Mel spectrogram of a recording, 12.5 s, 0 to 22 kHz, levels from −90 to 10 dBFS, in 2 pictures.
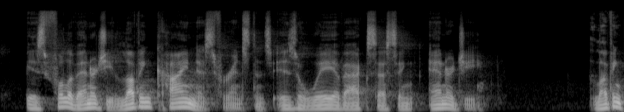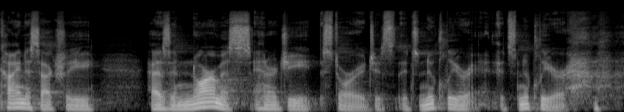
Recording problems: none

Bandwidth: 15 kHz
